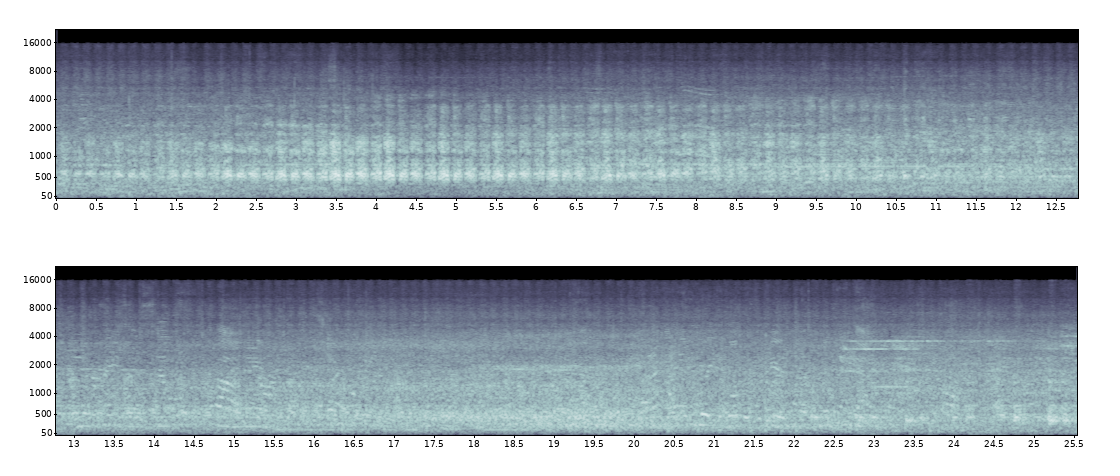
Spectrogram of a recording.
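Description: Model train wheels clatter rhythmically over rail joints.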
